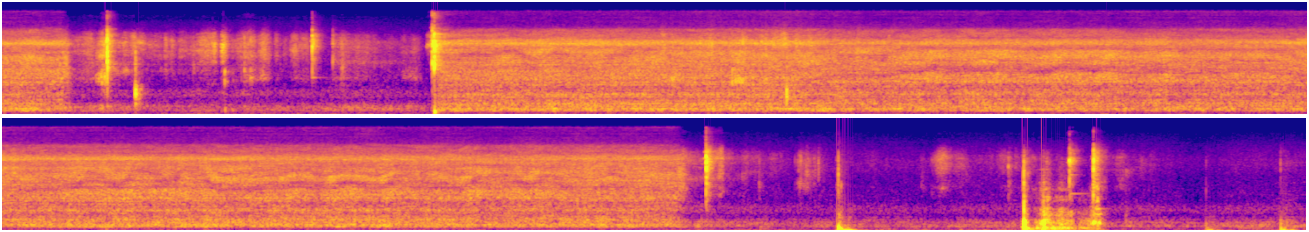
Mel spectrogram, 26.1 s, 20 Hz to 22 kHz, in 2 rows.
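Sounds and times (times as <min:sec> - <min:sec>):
gas torch hissing: 0:00.0 - 0:01.2, 0:04.2 - 0:20.1.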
